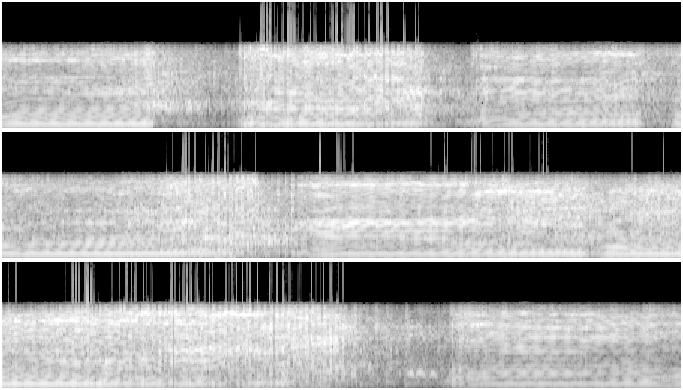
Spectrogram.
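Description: Sport quad (ATV) engine revving hard in repeated throttle pulls: each rises in pitch, holds high for a second or two, then drops back as the throttle is released, about six times. Near the end the engine settles lower and quieter.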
